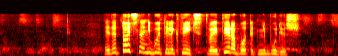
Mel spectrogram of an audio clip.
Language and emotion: Russian, angry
